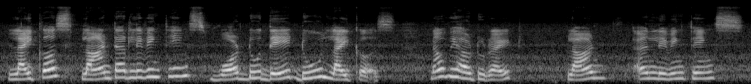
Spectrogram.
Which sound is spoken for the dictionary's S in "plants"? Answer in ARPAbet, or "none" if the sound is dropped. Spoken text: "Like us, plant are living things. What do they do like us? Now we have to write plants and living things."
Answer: none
